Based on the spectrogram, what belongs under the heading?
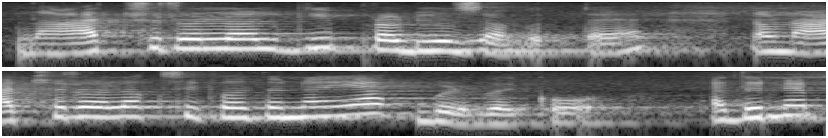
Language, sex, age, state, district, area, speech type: Kannada, female, 18-30, Karnataka, Bangalore Rural, rural, spontaneous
